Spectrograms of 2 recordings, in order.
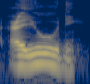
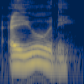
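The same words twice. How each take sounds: The two takes are said the same way.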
